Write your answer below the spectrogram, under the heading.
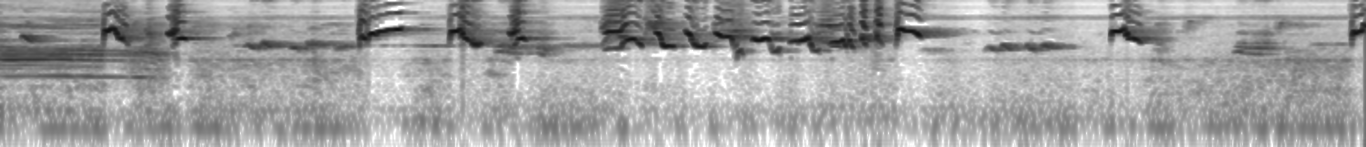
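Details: Oriental magpie-robin in full song, its repertoire loaded with Javan myna (jalak kebo) sounds: bursts of sharp, high whistled notes and quick chirps, with a short rasping phrase and brief pauses between outbursts. A faint low hum runs underneath.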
